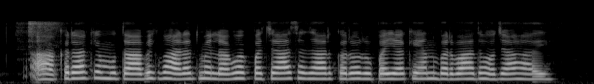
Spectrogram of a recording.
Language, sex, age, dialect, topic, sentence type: Magahi, female, 36-40, Central/Standard, agriculture, statement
